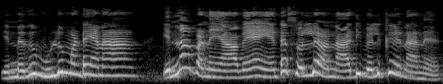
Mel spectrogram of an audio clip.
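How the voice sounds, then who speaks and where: A woman's voice: very high voice, animated, fairly quick, slight background noise. A woman voicing a fiery, protective young aunt in a cartoon. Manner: fussing, fiery.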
